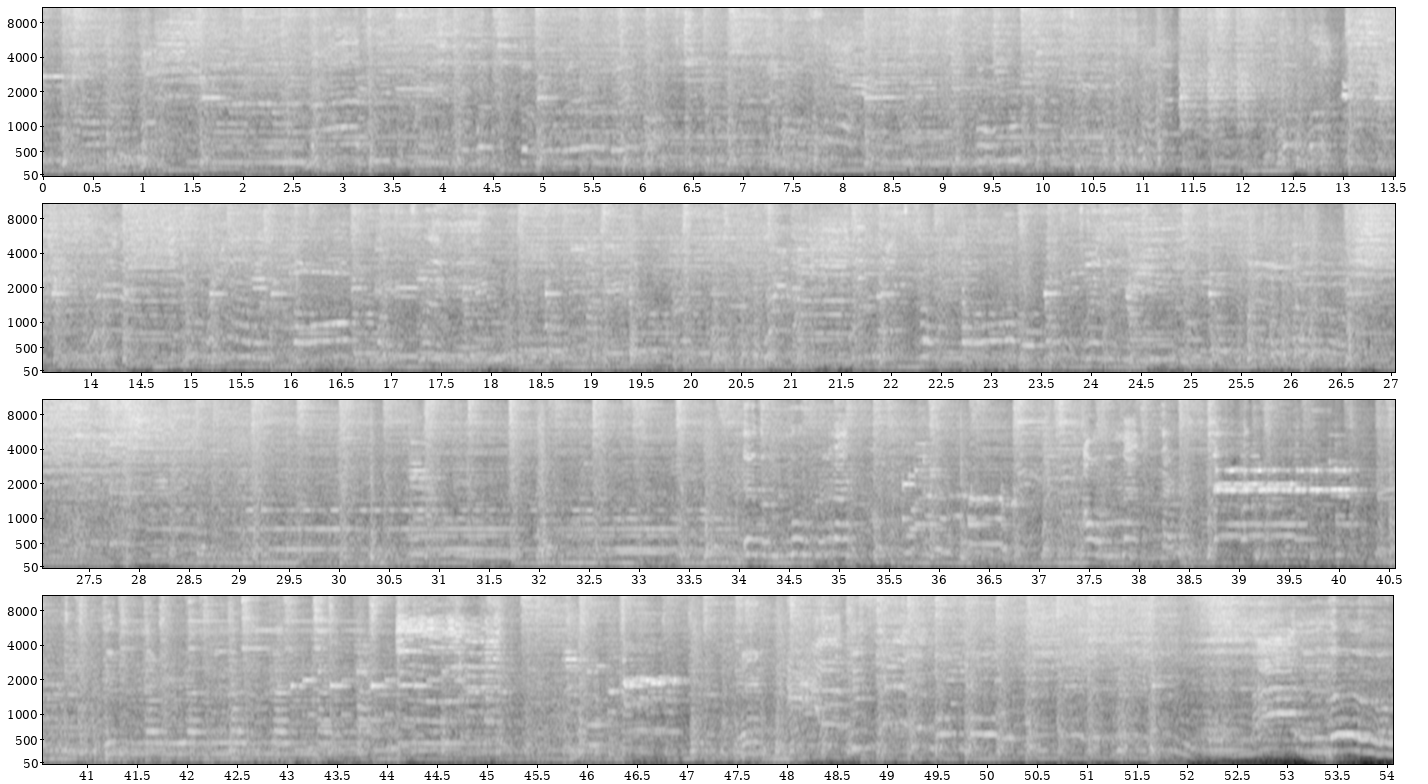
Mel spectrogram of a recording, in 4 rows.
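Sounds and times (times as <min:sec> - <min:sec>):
blues band playing: 0:00.0 - 0:54.0.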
